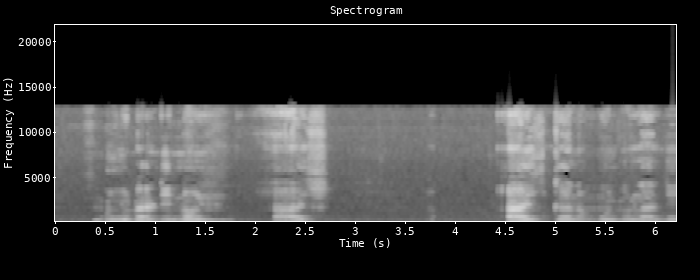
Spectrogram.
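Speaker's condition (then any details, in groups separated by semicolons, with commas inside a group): Cerebral palsy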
